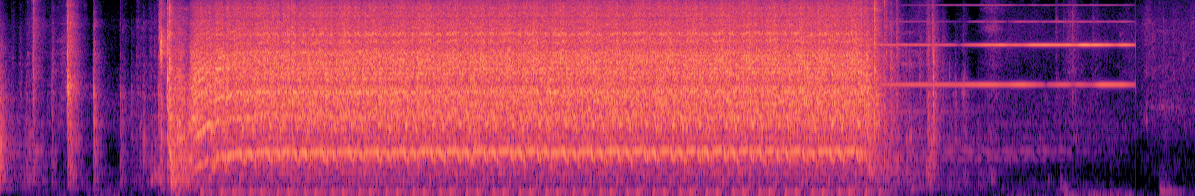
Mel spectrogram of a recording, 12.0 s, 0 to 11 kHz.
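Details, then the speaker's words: John Deere Scotts 20/48 lawn tractor: starter spins steadily about seven seconds on jump pack without firing; fuel starvation, no fuel reaching carburetor, fires only with spray into carb, fuel line dry, pump suspected. "Um where we left off the other day was just not getting fuel, but I mean, I think we're we're almost there with fuel."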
